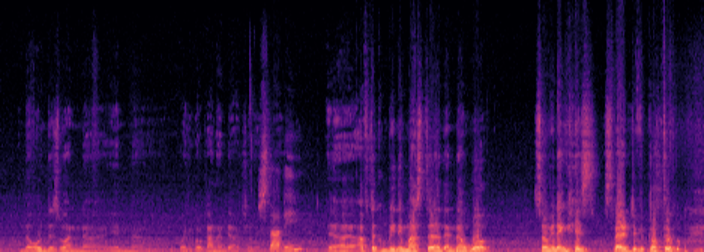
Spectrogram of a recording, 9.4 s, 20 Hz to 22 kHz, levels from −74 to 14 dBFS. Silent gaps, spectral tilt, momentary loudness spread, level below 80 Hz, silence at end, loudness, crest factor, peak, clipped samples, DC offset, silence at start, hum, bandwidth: none; -6.5 dB/octave; 18 LU; -36 dBFS; 0 s; -11 LUFS; 12 dB; 0 dBFS; 2%; under 0.1%; 0 s; none; 18.5 kHz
